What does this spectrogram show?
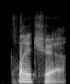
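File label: "cliché", American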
